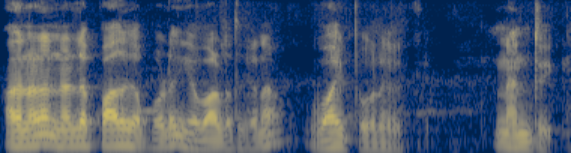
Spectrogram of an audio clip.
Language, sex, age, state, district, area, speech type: Tamil, male, 45-60, Tamil Nadu, Perambalur, rural, spontaneous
